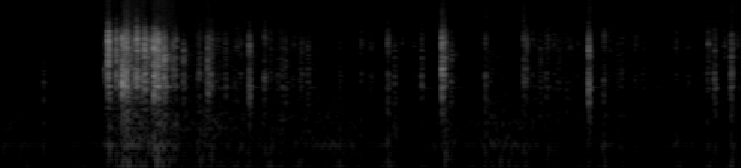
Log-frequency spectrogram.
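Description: Faint typing on a computer keyboard: a quick run of keystrokes about a second in, then scattered single keystrokes.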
